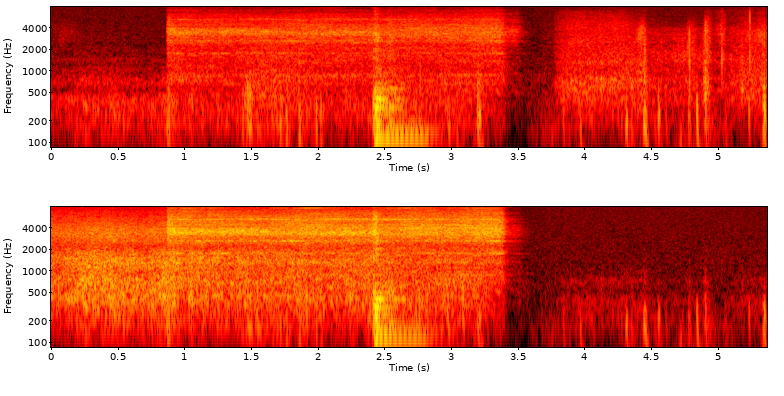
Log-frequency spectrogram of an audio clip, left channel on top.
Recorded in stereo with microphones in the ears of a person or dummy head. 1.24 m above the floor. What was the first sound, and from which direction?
Sawing, 30° right (ahead or behind).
